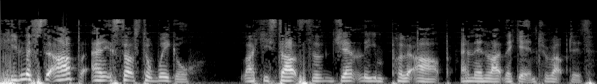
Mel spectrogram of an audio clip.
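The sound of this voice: A man with a fairly high pitch at a moderate pace. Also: ordinary pitch variation.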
